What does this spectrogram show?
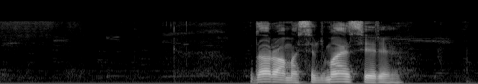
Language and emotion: Russian, neutral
